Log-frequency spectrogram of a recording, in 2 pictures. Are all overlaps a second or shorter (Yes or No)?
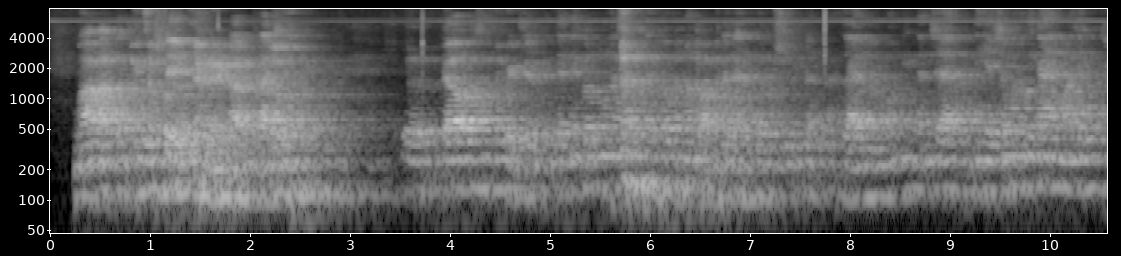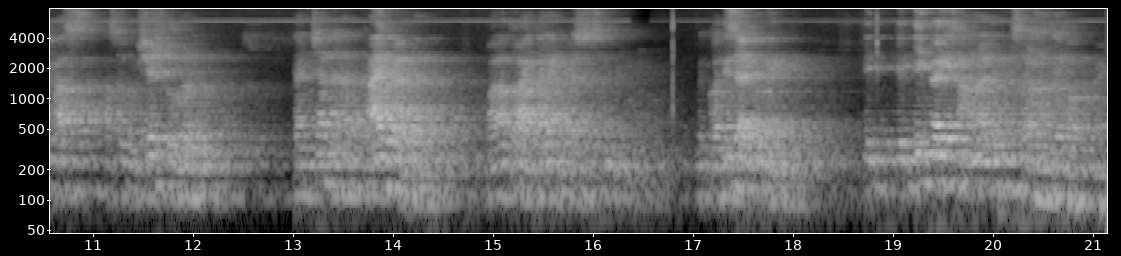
No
